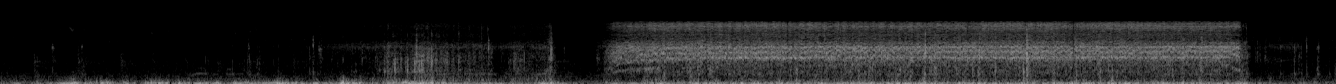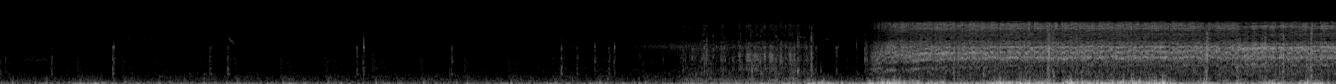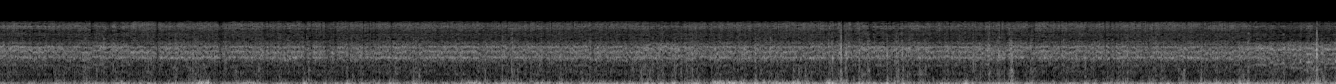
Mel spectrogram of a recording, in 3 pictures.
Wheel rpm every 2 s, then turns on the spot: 0, 0, 20, 90, 110, 120, 30, 0, 0, 0, 20, 90, 110, 110, 110, 110, 120, 110, 120, 110.
12-14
